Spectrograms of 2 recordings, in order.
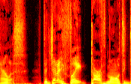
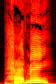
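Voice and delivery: squeaky character call; 9 semitones higher than usual. Acted. Character voice calling name.

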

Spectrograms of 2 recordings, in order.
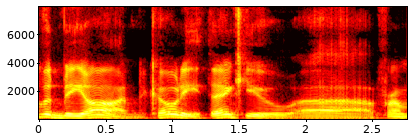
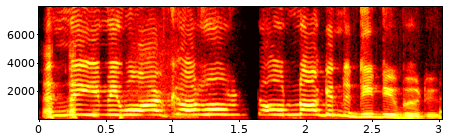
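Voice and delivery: high, hammed-up British babble; mock British accent. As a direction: gibberish in a silly British accent. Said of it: "read it in a British accent".

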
